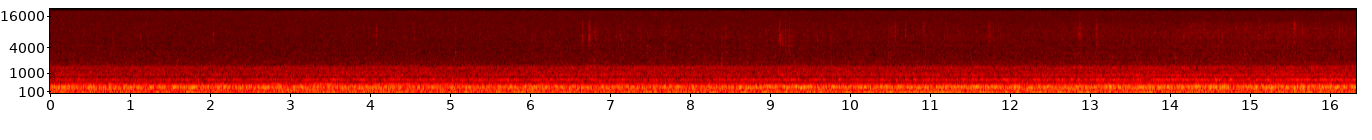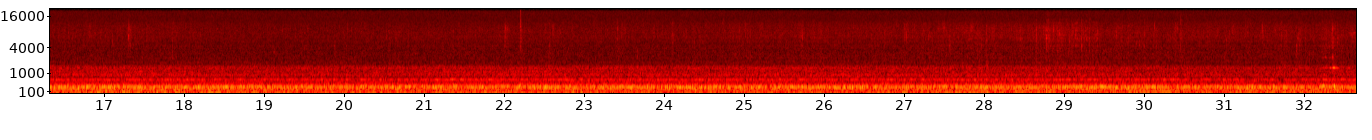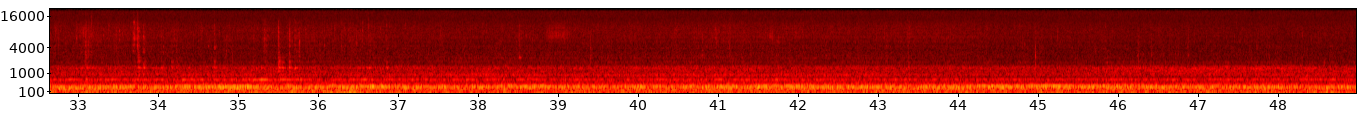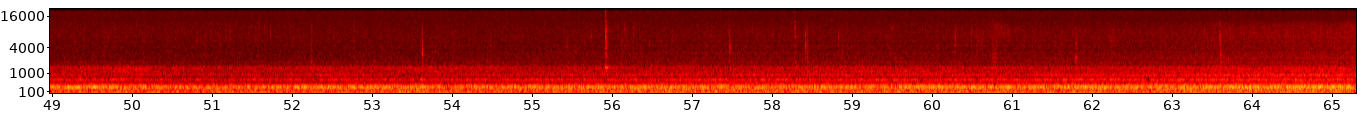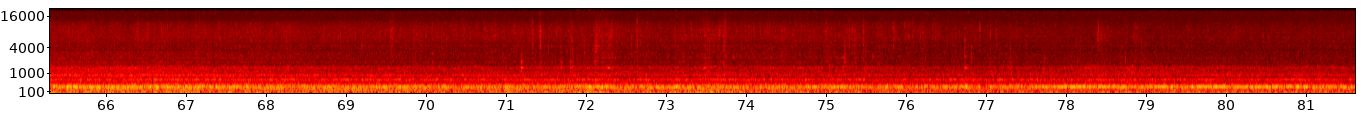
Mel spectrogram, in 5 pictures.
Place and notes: found object: rusty bucket in little streamlet. microphones placed inside...
4 November, 16:17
